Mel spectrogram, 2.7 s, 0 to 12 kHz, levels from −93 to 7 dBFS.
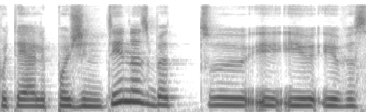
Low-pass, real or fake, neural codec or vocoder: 9.9 kHz; real; none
